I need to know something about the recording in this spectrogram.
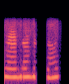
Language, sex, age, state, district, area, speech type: Sindhi, female, 18-30, Delhi, South Delhi, urban, conversation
